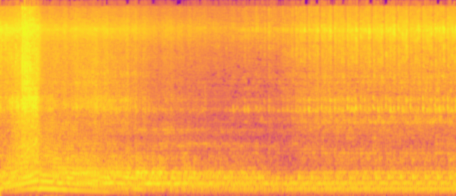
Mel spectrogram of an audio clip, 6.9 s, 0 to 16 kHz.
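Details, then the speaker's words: 2005-2010 WK1 Jeep Grand Cherokee, abused rig with engine problems, just back from Midas with a brand new exhaust; sharp rev settling into smooth deep idle, no rasp, ticking or leak puffs; normal exhaust note. "All right, we're back from Midas with a brand new exhaust. Let's go ahead and do a start up. See how she sounds."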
